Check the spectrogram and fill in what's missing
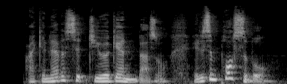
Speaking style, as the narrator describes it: he exclaimed

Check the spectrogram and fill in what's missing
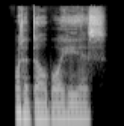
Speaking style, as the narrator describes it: muttered Pandora

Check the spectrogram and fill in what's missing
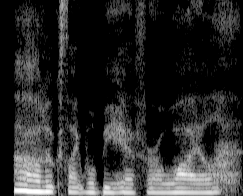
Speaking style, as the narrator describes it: James sighed

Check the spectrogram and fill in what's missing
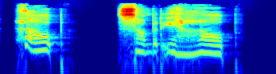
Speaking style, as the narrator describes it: heard them scream thickly

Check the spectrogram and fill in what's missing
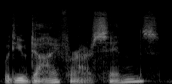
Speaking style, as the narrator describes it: whispered

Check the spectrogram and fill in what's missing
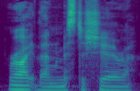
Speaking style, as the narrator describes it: said under my breath

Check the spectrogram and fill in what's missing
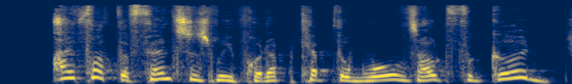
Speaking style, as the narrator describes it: she asked anxiously

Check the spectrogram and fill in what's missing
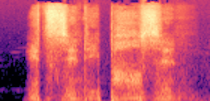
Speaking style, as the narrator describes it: whispered Christian Woods

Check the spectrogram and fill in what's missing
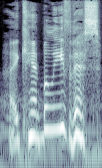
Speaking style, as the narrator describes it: cried

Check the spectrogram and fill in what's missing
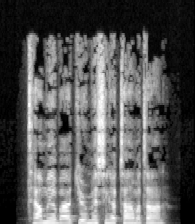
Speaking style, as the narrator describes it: Raising his voice, Harry requested

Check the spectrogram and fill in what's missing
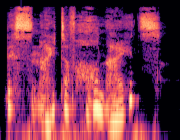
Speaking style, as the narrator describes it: whispered the old woman

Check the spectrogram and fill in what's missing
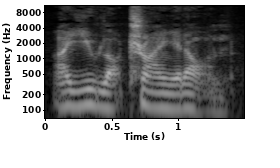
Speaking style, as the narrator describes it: Charlie growled

